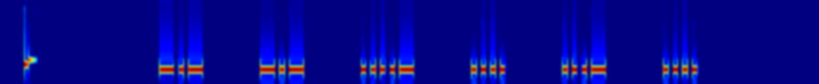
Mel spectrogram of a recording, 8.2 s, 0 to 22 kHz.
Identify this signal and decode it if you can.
Morse code, heard as a keyed tone, about 25 wpm, spaced as for 12 wpm, 700 Hz. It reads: KK4HVH
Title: USA Call Signs - 4x Character Spacing - 25wpm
